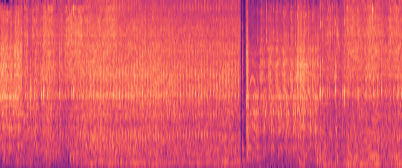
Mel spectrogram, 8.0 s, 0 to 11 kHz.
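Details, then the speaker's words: Volvo 144S with rebuilt HS6 SU carbs, after valve lash and timing adjustment and distributor gear moved about two teeth: runs better but rough and loud, with metal-on-metal knocking from the bottom end; cause not yet investigated. "It's pretty loud. Definitely sounds like some metal on metal contact going on, and it's definitely coming from the bottom end."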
